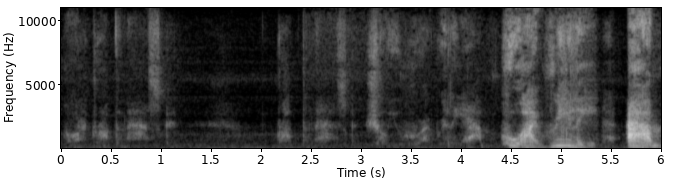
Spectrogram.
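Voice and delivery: theatrical whisper.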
